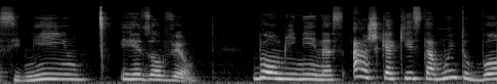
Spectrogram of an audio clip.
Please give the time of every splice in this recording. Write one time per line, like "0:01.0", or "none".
0:01.1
